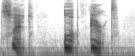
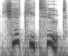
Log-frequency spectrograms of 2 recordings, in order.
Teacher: It sounds like chick out or check it out. The K sound at the end of check attaches to the it, and the T at the end of it attaches to the out. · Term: linking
